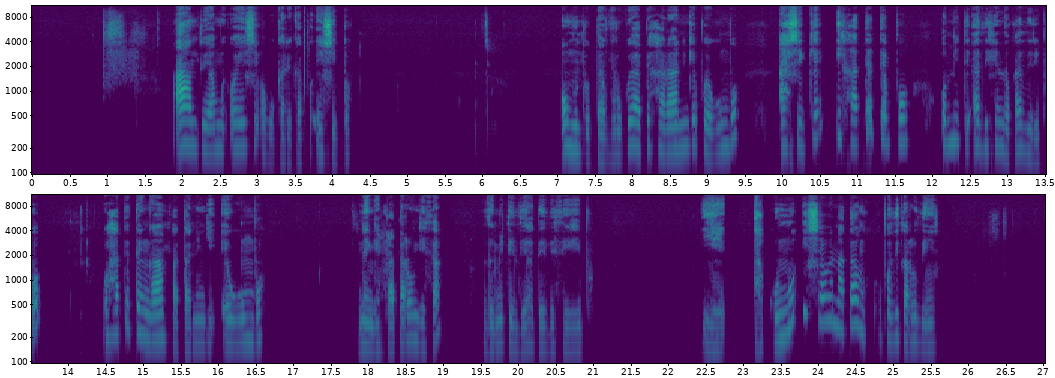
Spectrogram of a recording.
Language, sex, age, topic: Oshiwambo, female, 25-35, agriculture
